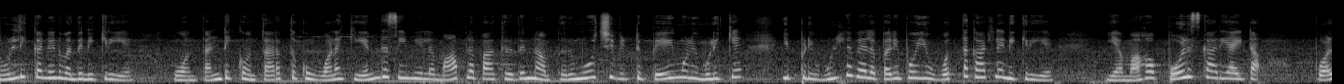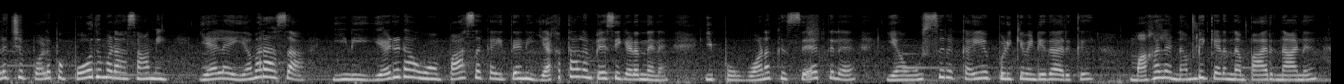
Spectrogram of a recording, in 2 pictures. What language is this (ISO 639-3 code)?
tam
